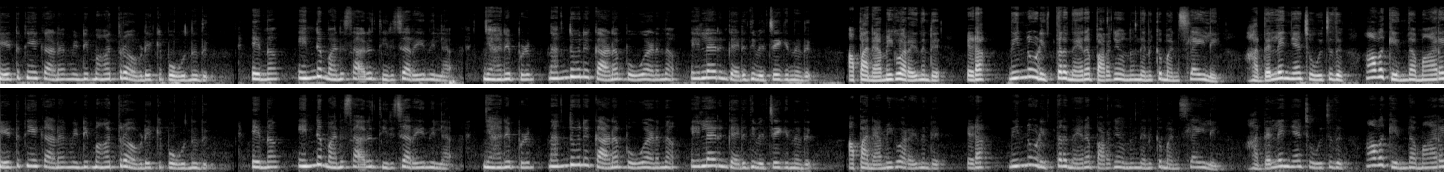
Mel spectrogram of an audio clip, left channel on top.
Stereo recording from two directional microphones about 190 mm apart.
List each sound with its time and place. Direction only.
0.0 s a woman's voice: centre (ahead or behind)
8.4 s a woman's voice: 25° left (ahead or behind)
8.8 s a woman's voice: 40° left (ahead or behind)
